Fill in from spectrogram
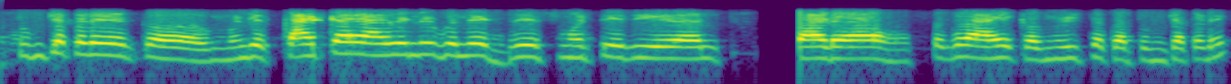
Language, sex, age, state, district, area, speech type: Marathi, female, 60+, Maharashtra, Nanded, rural, conversation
